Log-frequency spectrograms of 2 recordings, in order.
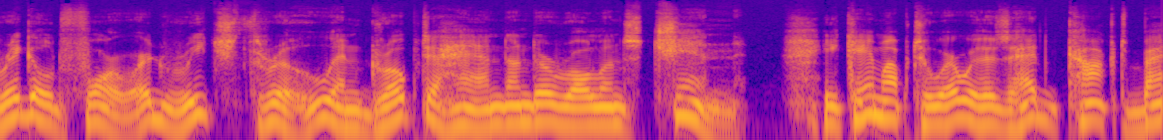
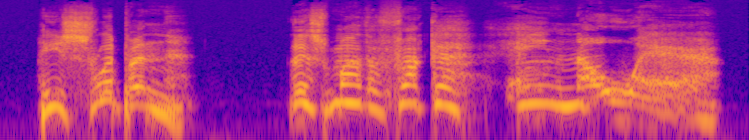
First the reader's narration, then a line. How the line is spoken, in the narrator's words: Susanna gasped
